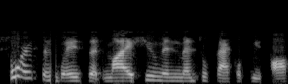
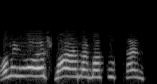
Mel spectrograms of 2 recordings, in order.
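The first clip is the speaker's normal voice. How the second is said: mock panic; 13 semitones higher than usual. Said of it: "rather than panicking and freaking out".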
